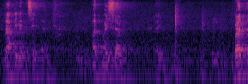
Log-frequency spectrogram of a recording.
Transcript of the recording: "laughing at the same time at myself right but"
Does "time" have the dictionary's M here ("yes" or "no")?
yes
